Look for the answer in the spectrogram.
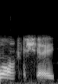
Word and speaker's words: Waukesha: Waukesha, yeah.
